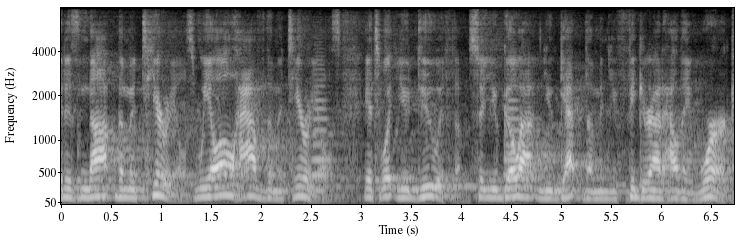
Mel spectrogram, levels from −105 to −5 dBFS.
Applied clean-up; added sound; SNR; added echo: none; Brass instrument; 16 dB; reverberation time 1.9 s.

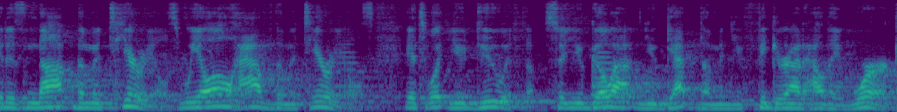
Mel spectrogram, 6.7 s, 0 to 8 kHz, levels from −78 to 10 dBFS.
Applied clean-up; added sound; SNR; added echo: neural separator model SepFormer DNS4.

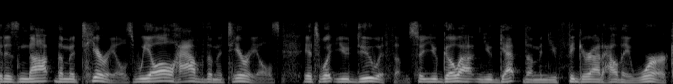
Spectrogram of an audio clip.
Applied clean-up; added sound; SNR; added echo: none; none; none; none.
